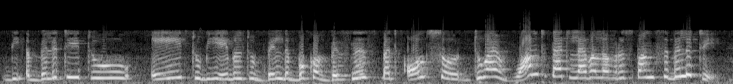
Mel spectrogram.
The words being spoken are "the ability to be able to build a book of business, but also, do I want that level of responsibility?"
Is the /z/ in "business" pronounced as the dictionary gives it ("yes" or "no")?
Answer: yes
